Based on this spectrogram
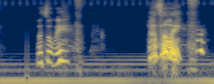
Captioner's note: laughs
